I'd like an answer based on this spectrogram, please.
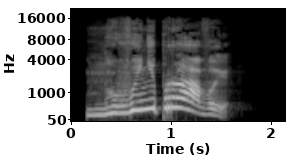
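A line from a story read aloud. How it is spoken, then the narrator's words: Exclaimed, unable to hold back. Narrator (Russian): воскликнула она, не в силах больше сдерживаться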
